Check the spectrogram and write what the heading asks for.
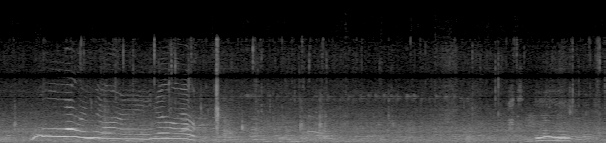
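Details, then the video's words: Puspin kitten, Domestic Short Hair, in the Philippines giving a long drawn-out meow of over two seconds that rises, wavers and falls, then quiet, then a short rising-falling mew near the end. "Kitten - Funny Cats! makes funny sounds"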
